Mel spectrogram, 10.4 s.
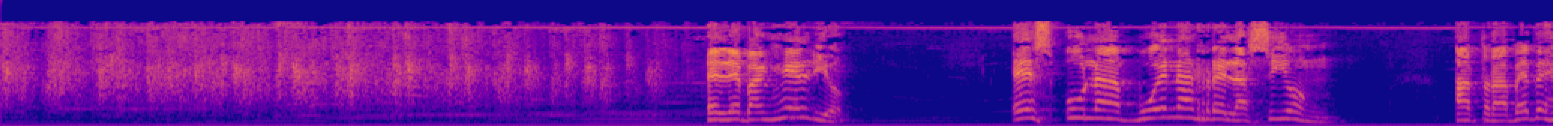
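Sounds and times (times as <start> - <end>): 
audience applause: 0.0 - 5.1
low hum: 0.0 - 7.8
speech: 4.7 - 5.7, 6.8 - 9.0, 9.7 - 10.3.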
